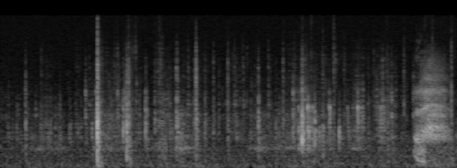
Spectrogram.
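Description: Scattered light clicks and ticks of an antenna coax cable's connector and wires being handled and fitted onto a controller's input port by hand, the sharpest click about a second in.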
